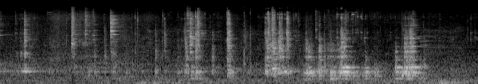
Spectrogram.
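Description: Metal locking bolts on a hybrid caravan rattle and clink as they are handled, giving a string of close, irregular ratcheting clicks and taps.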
